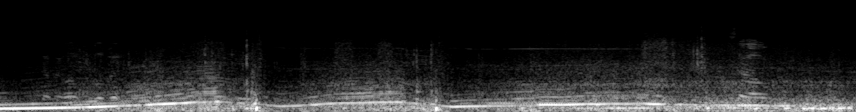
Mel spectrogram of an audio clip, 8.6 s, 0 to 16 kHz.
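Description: A BMW M235i tuned to 682 wheel horsepower accelerates hard with some tire spin, its engine note climbing loudly in pitch, dropping briefly at shifts, then climbing again in a sustained, close roar.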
